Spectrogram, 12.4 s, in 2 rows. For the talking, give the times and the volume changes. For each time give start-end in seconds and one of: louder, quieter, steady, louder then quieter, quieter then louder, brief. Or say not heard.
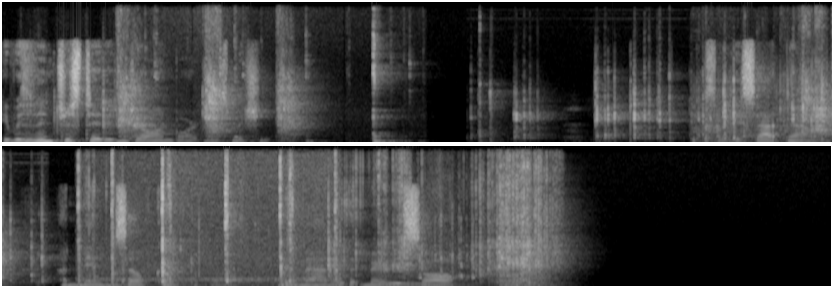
0.0-2.0 brief
4.7-10.1 steady.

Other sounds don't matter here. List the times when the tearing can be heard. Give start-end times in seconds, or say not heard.
0.1-2.2, 5.2-6.2, 8.7-10.4.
